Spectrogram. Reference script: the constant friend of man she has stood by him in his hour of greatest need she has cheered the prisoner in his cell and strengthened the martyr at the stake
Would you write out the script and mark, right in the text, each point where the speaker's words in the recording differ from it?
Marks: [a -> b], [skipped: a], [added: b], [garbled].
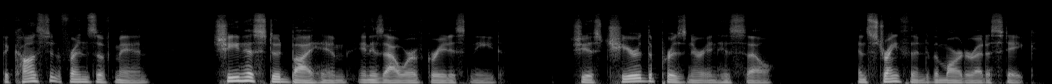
the constant [friend -> friends] of man she has stood by him in his hour of greatest need she has cheered the prisoner in his cell and strengthened the martyr at [the -> a] stake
